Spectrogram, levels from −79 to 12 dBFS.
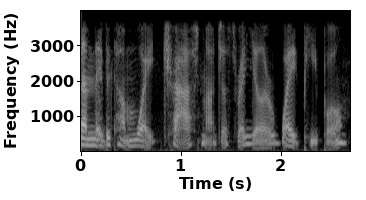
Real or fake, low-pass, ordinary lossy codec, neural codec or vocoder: real; 3.6 kHz; AAC, 32 kbps; none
